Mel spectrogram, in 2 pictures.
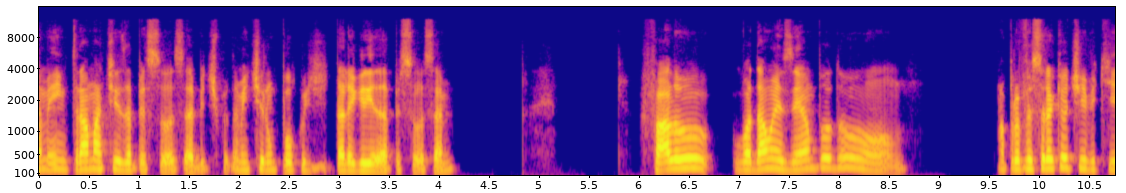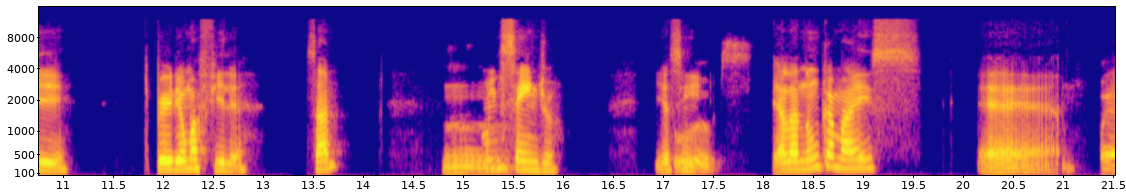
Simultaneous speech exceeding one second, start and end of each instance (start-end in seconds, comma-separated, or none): none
